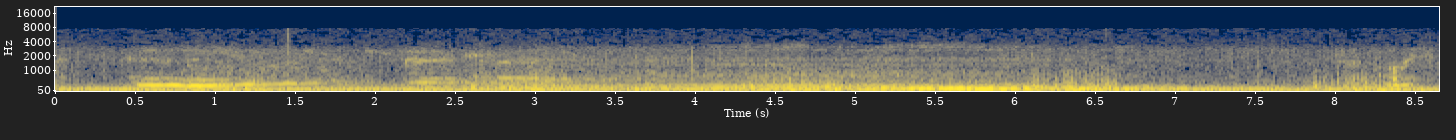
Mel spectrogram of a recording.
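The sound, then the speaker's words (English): A car drives up and comes to a stop, with a steady low engine rumble and wind-like noise throughout. “somebody drove up while you were kissing me”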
